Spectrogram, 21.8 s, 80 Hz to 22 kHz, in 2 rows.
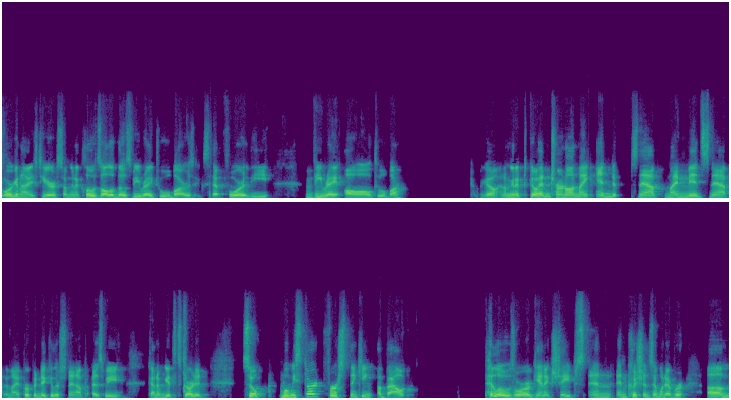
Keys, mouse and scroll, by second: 0.9 click, 2.1 click, 4.6 F15, 4.6 click, 7.7 click, 8.9 click, 10.4 click, 11.2 click, 17.0 click, 17.8 click.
